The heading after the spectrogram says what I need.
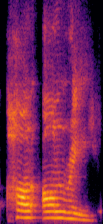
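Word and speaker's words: Henri: Oh, well, I thought because it's spelt like Henry, I thought maybe that's how you pronounced it, Adrian Henry.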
